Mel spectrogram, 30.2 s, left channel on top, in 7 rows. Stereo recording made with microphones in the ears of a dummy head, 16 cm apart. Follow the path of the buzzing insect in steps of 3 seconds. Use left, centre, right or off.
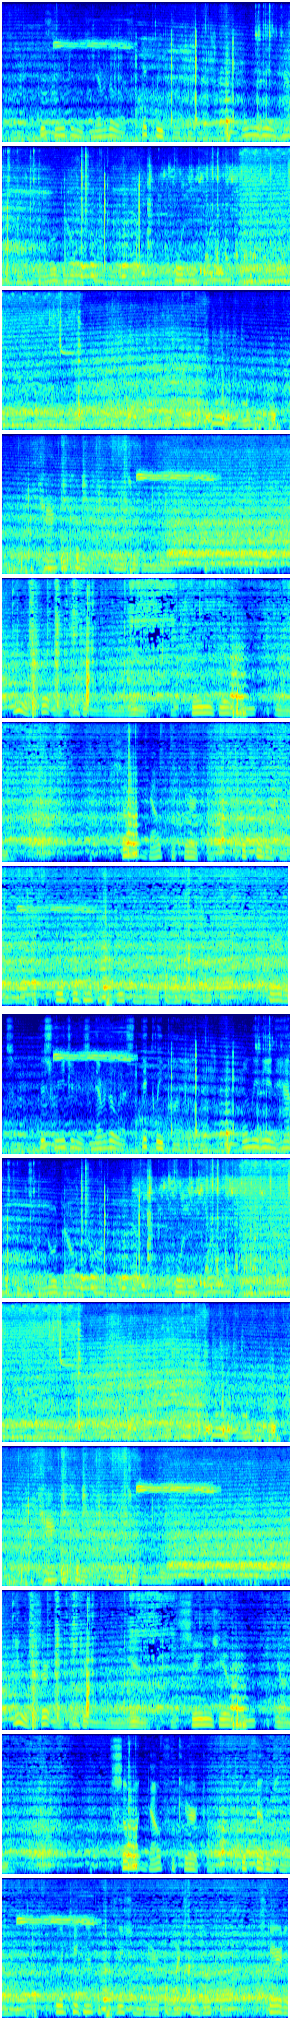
left, left, centre, right, right, centre, left, left, left, left.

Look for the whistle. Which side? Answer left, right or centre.
right.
